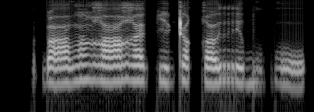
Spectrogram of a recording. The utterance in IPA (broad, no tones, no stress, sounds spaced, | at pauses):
ɠ ɑ ðˤ ĩ ʁ ɑ ʁ æ k i ʈ ɯ q ɯ r e b u ɠ o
